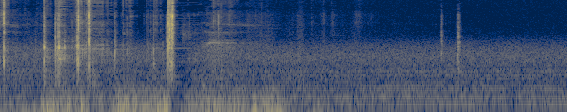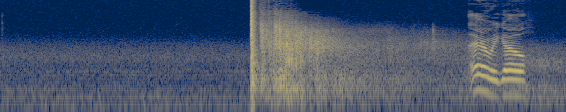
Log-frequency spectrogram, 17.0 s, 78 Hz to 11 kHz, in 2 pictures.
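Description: A single rifle shot from a .308 FN SCAR about twelve seconds in, its report echoing away over about two seconds. Before it come a few sharp clicks and knocks of the rifle being handled.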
